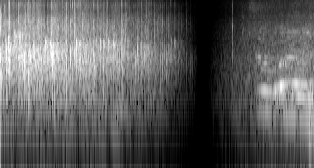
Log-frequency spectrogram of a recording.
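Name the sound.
audience applause welcoming speaker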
